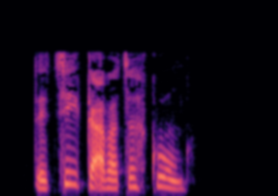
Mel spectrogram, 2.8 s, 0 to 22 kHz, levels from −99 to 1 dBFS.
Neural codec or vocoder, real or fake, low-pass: none; real; 7.2 kHz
